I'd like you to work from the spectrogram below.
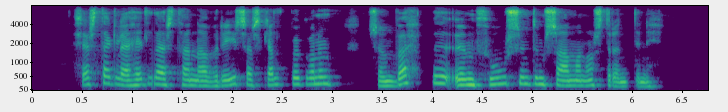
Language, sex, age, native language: Icelandic, female, 30-39, Icelandic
